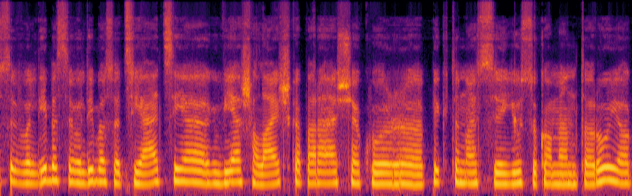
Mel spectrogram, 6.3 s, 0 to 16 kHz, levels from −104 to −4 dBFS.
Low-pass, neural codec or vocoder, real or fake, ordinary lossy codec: 14.4 kHz; vocoder, 44.1 kHz, 128 mel bands, Pupu-Vocoder; fake; Opus, 32 kbps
